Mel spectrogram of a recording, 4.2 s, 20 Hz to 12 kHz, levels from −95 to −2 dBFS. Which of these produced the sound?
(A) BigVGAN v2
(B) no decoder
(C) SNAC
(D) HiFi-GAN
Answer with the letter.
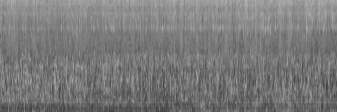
A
